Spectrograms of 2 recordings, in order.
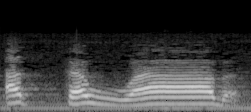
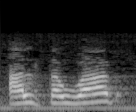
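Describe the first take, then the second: First: The l is silent and the t is doubled. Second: The l is pronounced before the t. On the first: The speaker calls it right. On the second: The speaker calls it wrong.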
